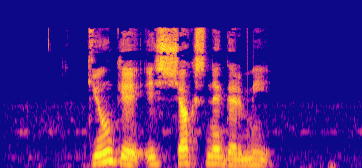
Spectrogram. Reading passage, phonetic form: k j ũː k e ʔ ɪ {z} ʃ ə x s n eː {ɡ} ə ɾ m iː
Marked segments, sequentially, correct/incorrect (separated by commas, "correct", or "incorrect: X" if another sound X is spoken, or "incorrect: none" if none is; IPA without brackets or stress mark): incorrect: s, correct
